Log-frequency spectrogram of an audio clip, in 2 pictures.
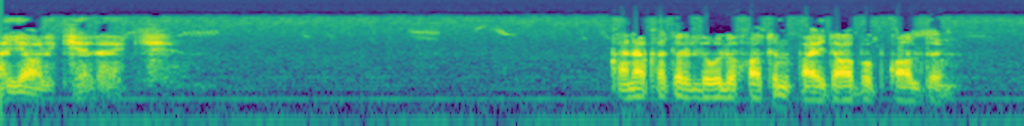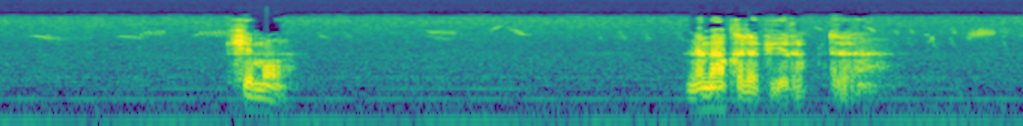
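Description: A middle-aged man speaks tensely, close by, in short bursts.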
